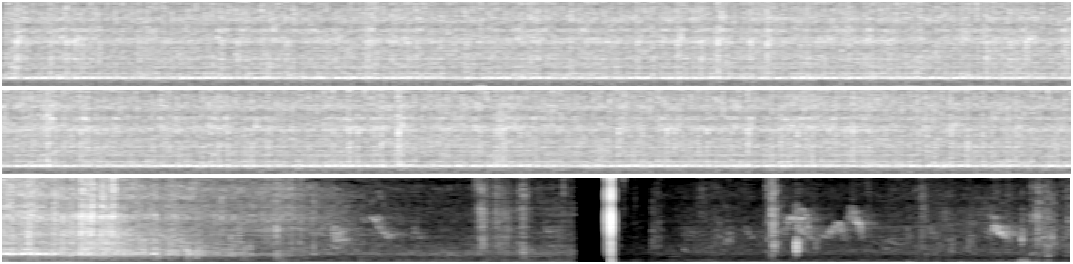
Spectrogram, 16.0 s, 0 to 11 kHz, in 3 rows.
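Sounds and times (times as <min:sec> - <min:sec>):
car engine idling: 0:00.0 - 0:12.6.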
